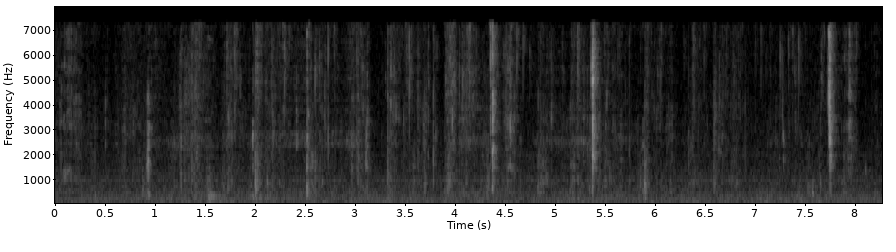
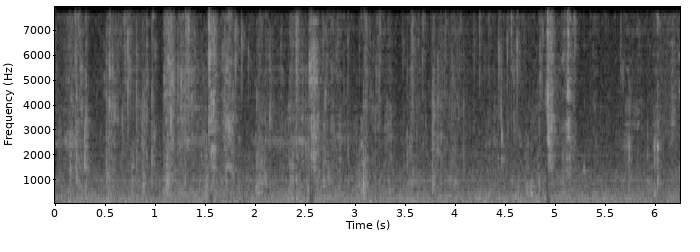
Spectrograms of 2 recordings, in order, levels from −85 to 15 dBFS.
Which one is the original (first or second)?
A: first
